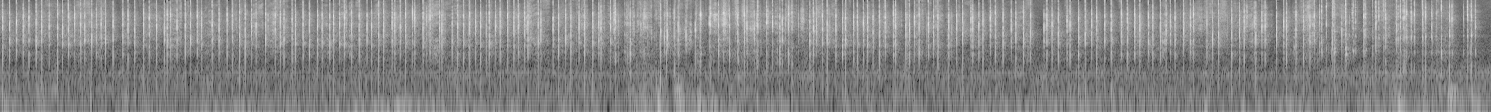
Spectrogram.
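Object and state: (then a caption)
Cardboard box tapped and scratched with nails. A small, hollow, closed, printed cardboard Tile product box is held in the hands and tapped and scratched quickly with long pink acrylic nails. The result is a dense, continuous stream of crisp, bright clicks and scratchy rasps with very short decay and little low end.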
